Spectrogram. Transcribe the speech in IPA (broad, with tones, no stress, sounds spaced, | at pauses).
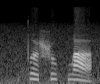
t̪ ɤ˥˧ ʂ u˥˧ k w ä˥˩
